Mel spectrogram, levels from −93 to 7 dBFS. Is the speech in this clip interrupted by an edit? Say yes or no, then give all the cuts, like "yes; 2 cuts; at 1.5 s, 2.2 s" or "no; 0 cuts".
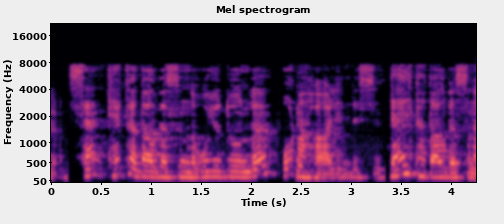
yes; 1 cut; at 2.5 s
